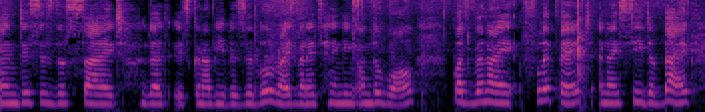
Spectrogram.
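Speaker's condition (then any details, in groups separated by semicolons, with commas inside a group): No condition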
